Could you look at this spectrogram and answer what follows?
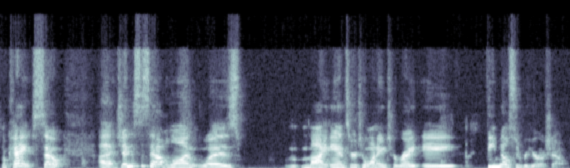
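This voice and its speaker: Bright, high-voiced woman, chatty guest. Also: expressive, normal speed. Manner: chatty, enthusiastic explaining. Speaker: guest, audio drama writer and co-creator. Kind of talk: casual interview talk.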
